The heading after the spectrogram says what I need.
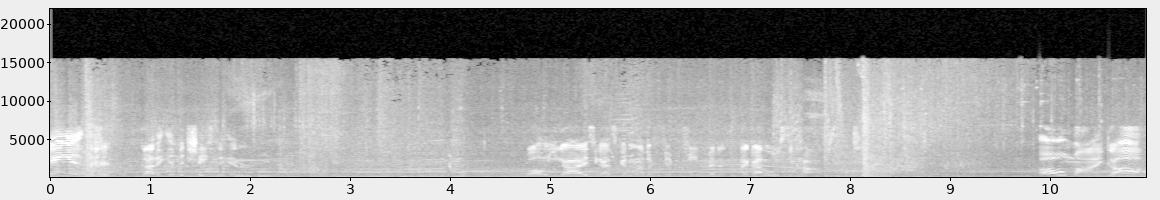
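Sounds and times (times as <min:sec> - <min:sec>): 
video game car crash: 0:00.0 - 0:04.2, 0:07.2 - 0:09.6
video game engine and debris noise: 0:00.0 - 0:10.9
speech: 0:00.9 - 0:02.7, 0:04.8 - 0:08.4, 0:09.9 - 0:10.9.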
